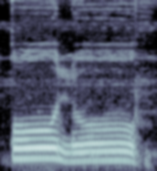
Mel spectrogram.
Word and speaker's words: قولوا: Look at the word Qulu. Pronounce Qaf with thicker voice. Stretch Waw Madda.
